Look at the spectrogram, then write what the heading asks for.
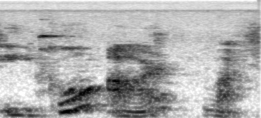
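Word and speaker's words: EcoRI: so that together means Eco R1 and is pronounced as Eco R1 all right so let me recapitulate what we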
